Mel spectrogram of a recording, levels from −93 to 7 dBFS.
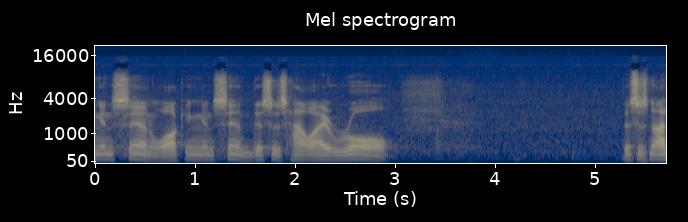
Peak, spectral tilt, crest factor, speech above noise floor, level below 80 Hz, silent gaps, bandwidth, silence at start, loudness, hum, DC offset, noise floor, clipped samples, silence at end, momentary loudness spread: -12 dBFS; 0 dB/octave; 22 dB; 29 dB; under -90 dBFS; none; 20 kHz; 0 s; -30 LUFS; none; under 0.1%; -61 dBFS; under 0.1%; 0 s; 22 LU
